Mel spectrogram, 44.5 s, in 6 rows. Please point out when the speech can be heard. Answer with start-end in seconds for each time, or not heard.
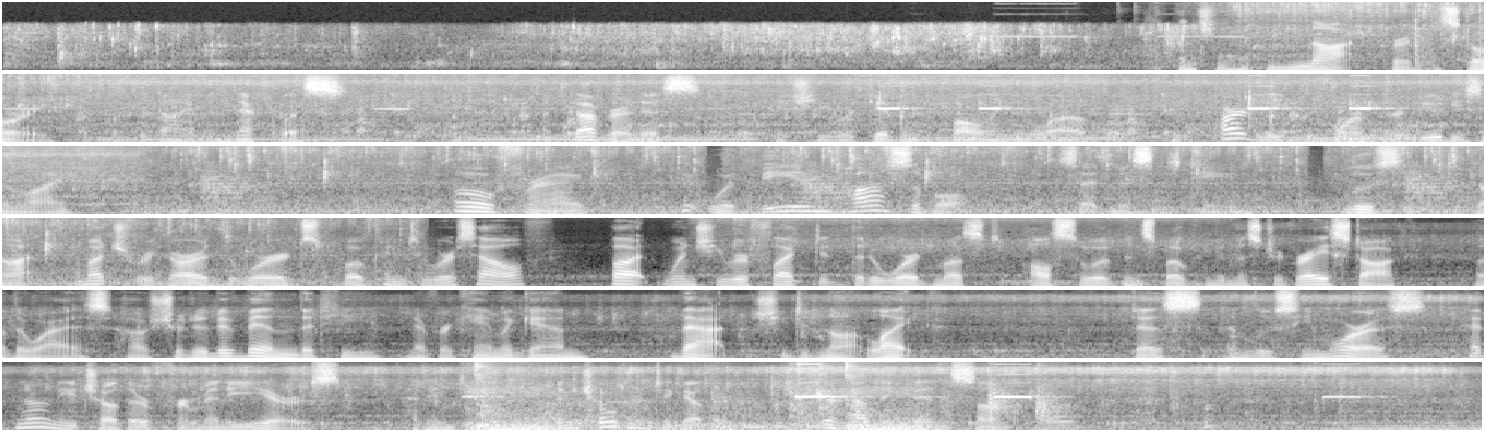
5.8-9.2, 10.1-15.2, 17.1-34.4, 35.3-42.5.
